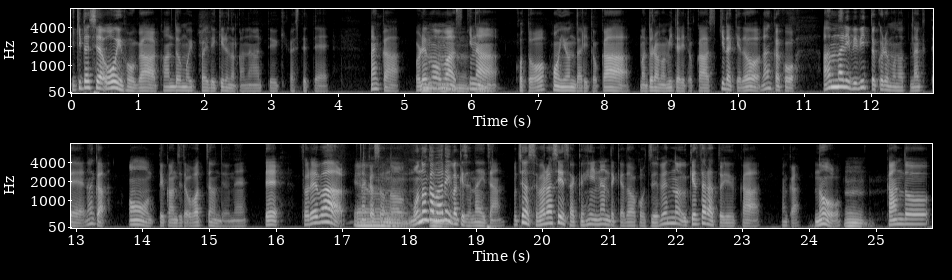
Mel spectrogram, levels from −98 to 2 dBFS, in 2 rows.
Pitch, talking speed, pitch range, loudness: 120 Hz, 355 characters per minute, 110-165 Hz, -32 LUFS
